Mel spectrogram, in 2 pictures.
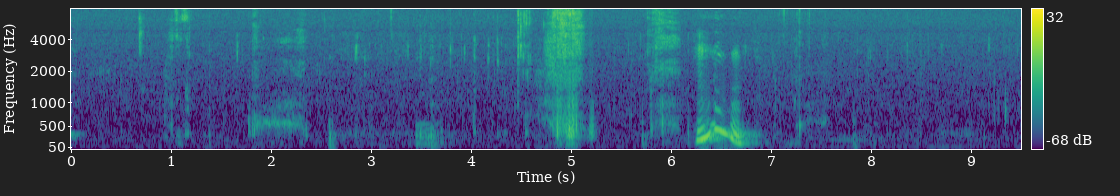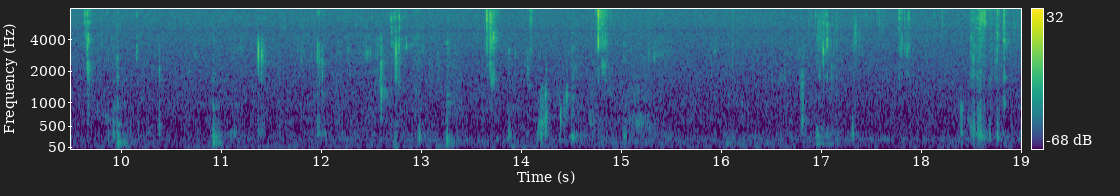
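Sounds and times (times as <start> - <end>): faint chewing: 0.6 - 5.9, 7.0 - 16.1, 16.7 - 19.0.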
